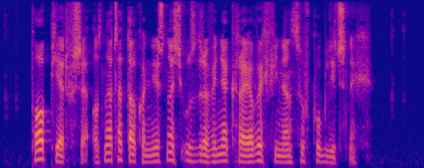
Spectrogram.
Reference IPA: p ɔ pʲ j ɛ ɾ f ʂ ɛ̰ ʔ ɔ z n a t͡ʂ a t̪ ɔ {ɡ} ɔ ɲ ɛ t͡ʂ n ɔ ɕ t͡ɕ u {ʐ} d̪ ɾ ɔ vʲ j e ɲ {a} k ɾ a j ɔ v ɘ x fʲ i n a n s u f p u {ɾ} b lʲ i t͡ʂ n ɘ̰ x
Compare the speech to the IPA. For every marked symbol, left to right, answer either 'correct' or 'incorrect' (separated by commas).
incorrect, incorrect, correct, incorrect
